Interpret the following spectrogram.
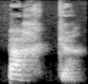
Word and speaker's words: parc: The next one is when the C at the end is pronounced. We have un parc, un parc, parc, k, k, okay?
